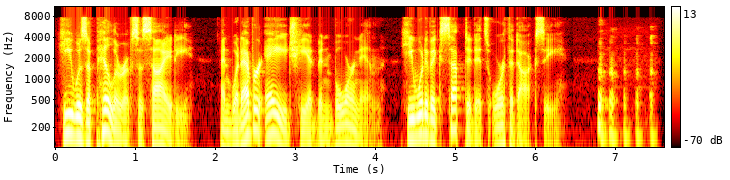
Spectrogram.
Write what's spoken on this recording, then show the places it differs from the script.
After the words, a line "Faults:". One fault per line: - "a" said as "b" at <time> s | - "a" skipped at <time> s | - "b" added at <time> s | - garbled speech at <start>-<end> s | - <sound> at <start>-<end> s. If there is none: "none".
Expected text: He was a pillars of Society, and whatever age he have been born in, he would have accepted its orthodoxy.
He was a pillar of Society, and whatever age he had been born in, he would have accepted its orthodoxy.
Faults:
- "pillars" said as "pillar" at 0.5 s
- "have" said as "had" at 3.1 s
- laugh at 6.8-7.5 s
